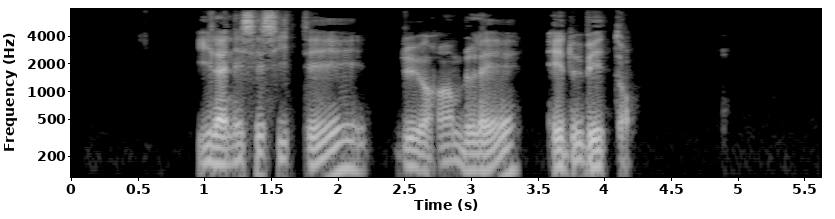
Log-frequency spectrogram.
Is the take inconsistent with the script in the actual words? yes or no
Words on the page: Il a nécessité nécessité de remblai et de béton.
yes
